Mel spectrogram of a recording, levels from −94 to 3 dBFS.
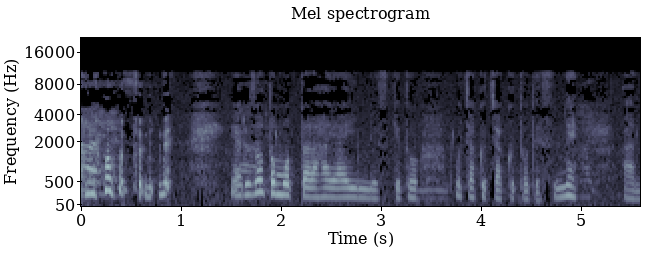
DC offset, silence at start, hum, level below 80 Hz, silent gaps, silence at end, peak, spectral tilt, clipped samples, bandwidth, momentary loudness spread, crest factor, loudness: under 0.1%; 0 s; none; -72 dBFS; none; 0 s; -14 dBFS; -4 dB/octave; under 0.1%; 10.5 kHz; 13 LU; 22 dB; -38 LUFS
